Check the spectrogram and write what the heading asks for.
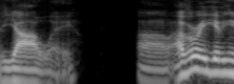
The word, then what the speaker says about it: Yahweh: So, how do we get how did some people get the name Yahwh? um instead of Yahweh.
